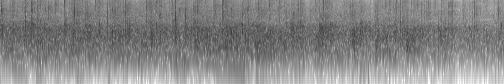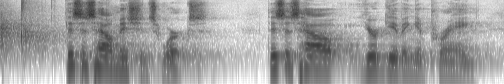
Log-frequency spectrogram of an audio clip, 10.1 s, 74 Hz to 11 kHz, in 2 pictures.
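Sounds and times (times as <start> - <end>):
church congregation applauding with hand clapping: 0.0 - 5.8
speech: 5.7 - 9.9.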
